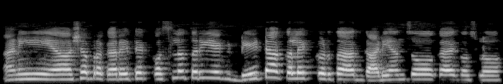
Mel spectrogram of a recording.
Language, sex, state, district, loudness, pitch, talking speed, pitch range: Konkani, female, Goa, North and South Goa, -15 LUFS, 240 Hz, 155 wpm, 225-270 Hz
